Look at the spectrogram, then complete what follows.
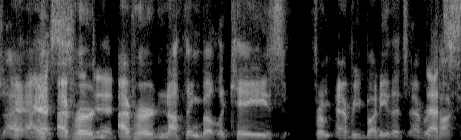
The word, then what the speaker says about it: LaCaze: As he was talking, he said LaCaze. LaCaze. I heard that. So from now on, it's LaCaze. LaCaze. He said LaCaze. Yes, I've heard nothing but LaCaze from everybody that's ever talked about him.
